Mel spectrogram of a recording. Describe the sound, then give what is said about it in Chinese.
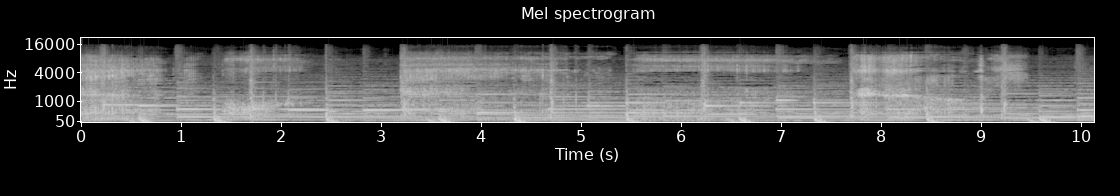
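A voice imitates the fat little pig of a children's story snoring, a series of rough, grunting snores repeating every couple of seconds over a steady musical background, with no words spoken. “胖小猪又开始打起了呼噜，”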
